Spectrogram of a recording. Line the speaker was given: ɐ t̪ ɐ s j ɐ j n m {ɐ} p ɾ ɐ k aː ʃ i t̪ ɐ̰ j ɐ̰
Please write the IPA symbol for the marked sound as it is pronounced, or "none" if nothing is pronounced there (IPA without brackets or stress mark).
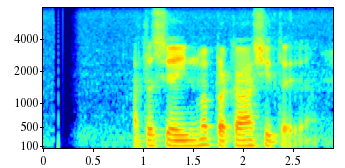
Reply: ɐ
